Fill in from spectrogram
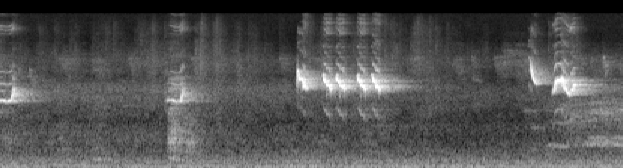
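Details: Sooty-headed bulbul singing in the morning: scattered whistled phrases, then a quick series of five sharp descending notes and a final loud slurred whistle.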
